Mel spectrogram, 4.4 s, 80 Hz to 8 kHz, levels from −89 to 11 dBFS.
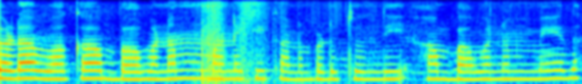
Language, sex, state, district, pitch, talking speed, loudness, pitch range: Telugu, female, Andhra Pradesh, Anantapur, 260 Hz, 125 wpm, -19 LUFS, 255-275 Hz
